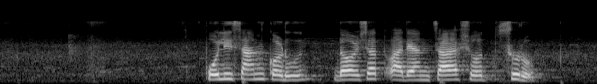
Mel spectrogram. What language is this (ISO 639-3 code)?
mar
